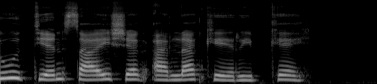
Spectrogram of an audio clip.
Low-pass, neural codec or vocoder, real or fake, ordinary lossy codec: none; none; real; none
